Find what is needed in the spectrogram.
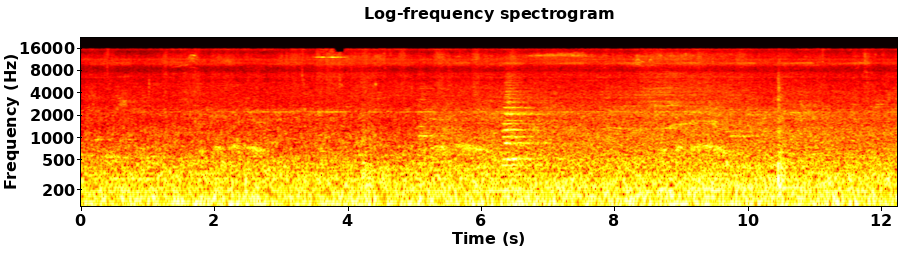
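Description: Steady low rumble of outdoor background noise, with a short pitched tone about six and a half seconds in and a single thump near the end.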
